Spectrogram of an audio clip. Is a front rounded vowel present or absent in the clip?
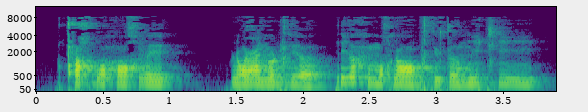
present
